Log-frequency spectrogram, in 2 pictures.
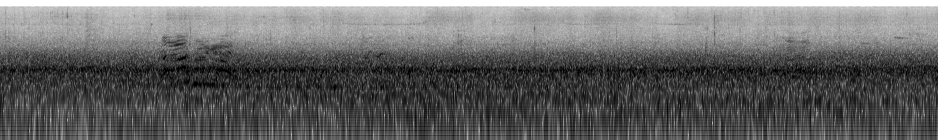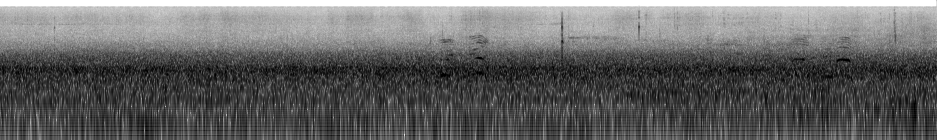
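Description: Horses gallop across turf, hooves thudding.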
